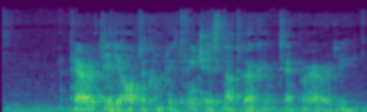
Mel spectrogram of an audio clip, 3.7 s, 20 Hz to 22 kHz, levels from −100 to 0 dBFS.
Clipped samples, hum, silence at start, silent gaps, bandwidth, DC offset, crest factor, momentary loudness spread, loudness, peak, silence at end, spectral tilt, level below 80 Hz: under 0.1%; none; 0.05 s; none; 15.5 kHz; under 0.1%; 18 dB; 21 LU; -27 LUFS; -8 dBFS; 0 s; -6 dB/octave; -42 dBFS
